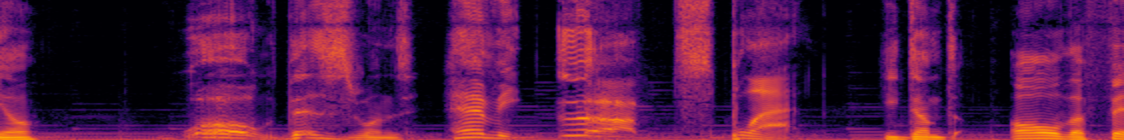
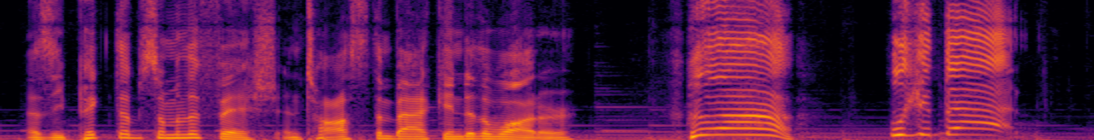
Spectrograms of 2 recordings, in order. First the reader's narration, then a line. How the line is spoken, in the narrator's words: shouted Lee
